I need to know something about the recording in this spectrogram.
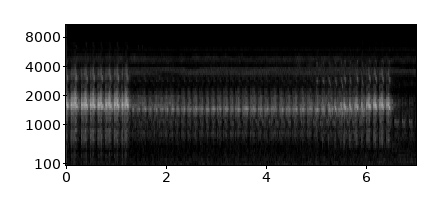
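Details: Frog calling in rapid pulsed bursts centred in a mid-pitched band, loud at the start, fading to a steadier drone in the middle, then pulsing again before stopping abruptly near the end.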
